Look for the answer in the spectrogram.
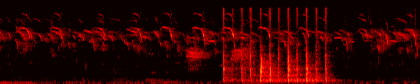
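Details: Several baby chicks while drinking water peep continuously in thin, high, down-slurred notes; midway a quick run of loud tapping clicks cuts across before the peeping resumes.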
